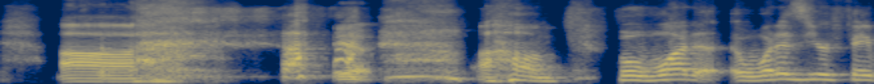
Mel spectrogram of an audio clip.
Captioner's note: laughs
